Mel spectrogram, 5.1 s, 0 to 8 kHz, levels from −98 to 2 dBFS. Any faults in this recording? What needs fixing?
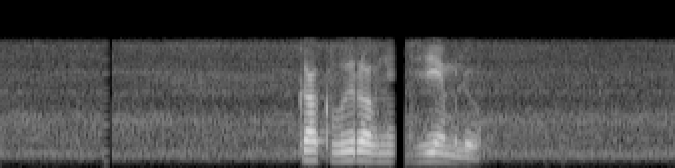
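At 0.78 to 0.84 s the sound briefly holds on a slightly buzzy, sustained tone, and at 2.91 to 3.03 s it buzzes, fades to silence and then cross-fades back in. Both are packet loss with pitch repetition. The receiver fills each gap of 60 ms and 120 ms by repeating the last pitch period. The longer gap outlasts the roughly 50 ms fade.

A larger jitter buffer or forward error correction on the network path would prevent these dropouts.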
